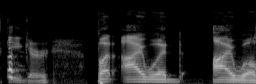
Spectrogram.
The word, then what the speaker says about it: Giger: no but it's it's Giger because it's Swiss and that's how they pronounce it but I feel like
